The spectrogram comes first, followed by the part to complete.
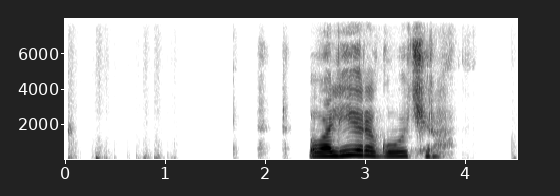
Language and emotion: Russian, neutral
